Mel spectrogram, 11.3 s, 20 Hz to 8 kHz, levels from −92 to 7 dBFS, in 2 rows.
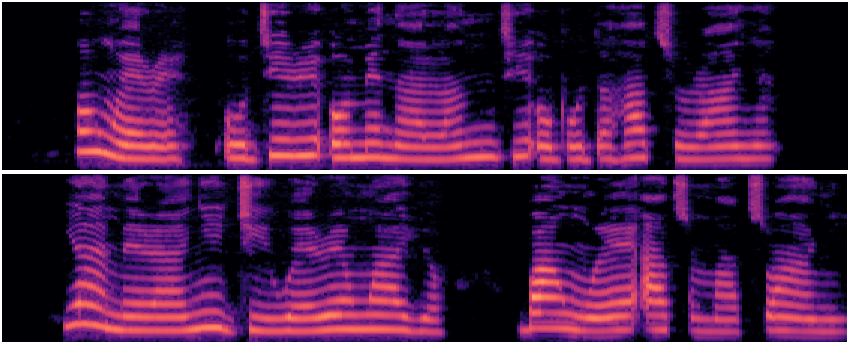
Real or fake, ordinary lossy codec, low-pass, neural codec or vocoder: real; none; none; none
